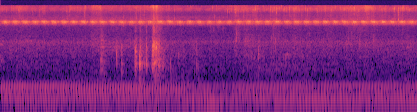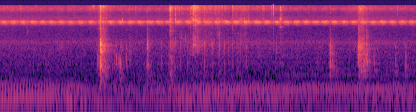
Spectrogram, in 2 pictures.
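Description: Crickets chirping in a steady, fast high trill over a low steady hum, with a few sharp clinks of a metal spoon against a wok as rice is scooped out.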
